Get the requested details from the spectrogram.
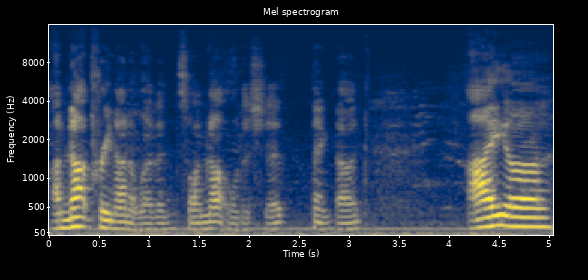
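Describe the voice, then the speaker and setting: A man's medium-pitched voice at a moderate pace, with ordinary pitch variation, big swings in loudness and audible room echo. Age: 20s. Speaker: podcast co-host. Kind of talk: casual chat.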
